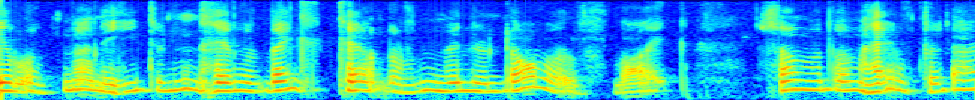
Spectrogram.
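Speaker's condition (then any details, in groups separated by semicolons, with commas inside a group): Cerebral palsy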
